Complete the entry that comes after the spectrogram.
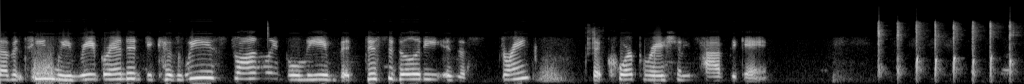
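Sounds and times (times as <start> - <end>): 
speech: 0.0 - 8.4
hand clapping: 8.8 - 10.2.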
